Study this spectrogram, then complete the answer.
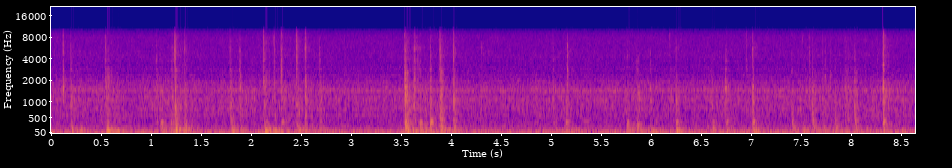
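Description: Keys on a computer keyboard click in quick, uneven bursts with short pauses between them, fairly faint and close, with no voices.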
